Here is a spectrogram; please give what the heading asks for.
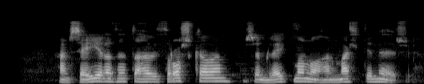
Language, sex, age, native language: Icelandic, male, 30-39, Icelandic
